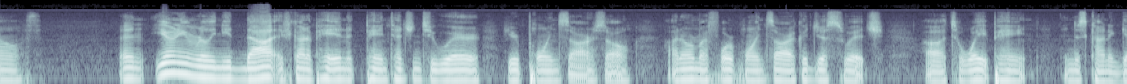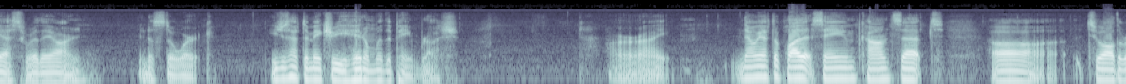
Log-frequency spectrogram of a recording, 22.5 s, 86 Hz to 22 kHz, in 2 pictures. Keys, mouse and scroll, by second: 8.1 click, 11.9 r, 17.8 r.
